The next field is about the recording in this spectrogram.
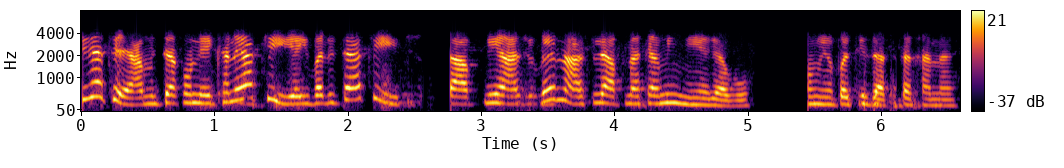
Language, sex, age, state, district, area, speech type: Bengali, female, 45-60, West Bengal, South 24 Parganas, rural, conversation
